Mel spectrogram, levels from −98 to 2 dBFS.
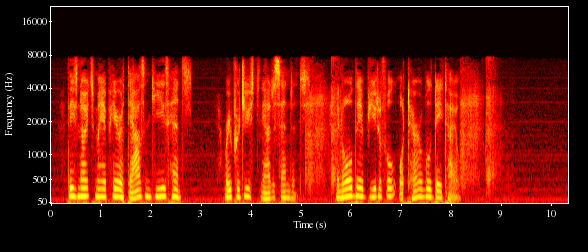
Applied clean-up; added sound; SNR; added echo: none; Fart; 13 dB; none.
